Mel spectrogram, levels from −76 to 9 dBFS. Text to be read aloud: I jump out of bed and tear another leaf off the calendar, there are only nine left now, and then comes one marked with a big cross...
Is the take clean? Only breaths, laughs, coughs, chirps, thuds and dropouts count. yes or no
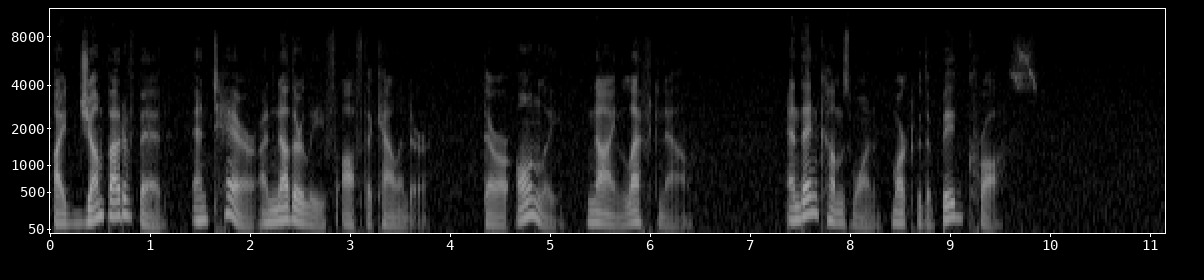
yes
